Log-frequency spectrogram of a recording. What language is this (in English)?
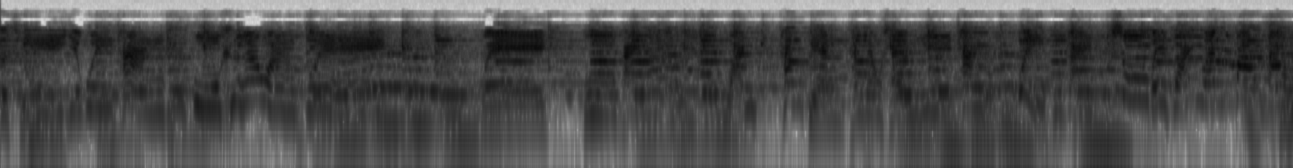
Chinese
